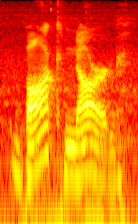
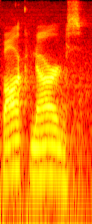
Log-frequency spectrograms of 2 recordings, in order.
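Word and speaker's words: Bokk Naarg: repurpose him gotcha well uh my poll is bach narg what bach nard that is spelled b-o-k-k space n-a-a-r-g n-a-a-r-g yes bach narg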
